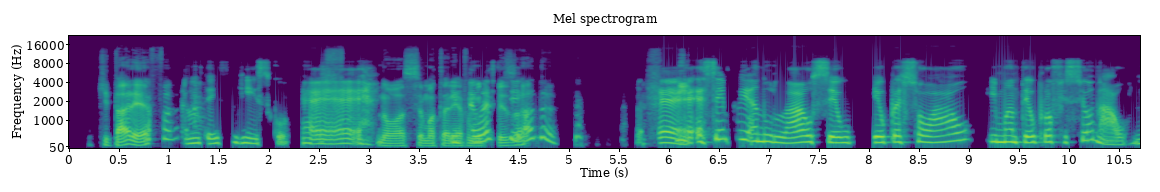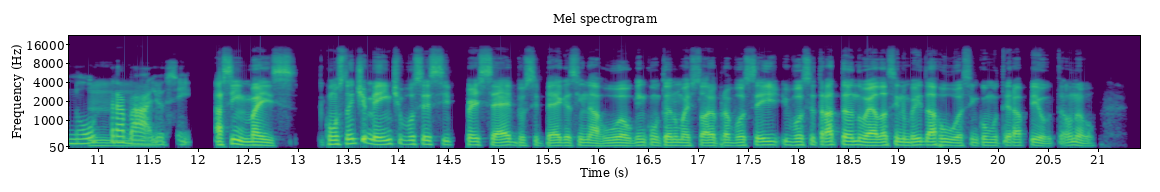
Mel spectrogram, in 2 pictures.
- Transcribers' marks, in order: tapping; chuckle
- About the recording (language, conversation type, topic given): Portuguese, podcast, Como você equilibra o lado pessoal e o lado profissional?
